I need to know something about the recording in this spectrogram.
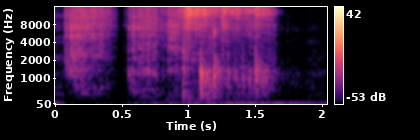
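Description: A paper-wrapped roll of US nickels being torn open, and the cupronickel coins spilling out and clinking together onto a hard tabletop.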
